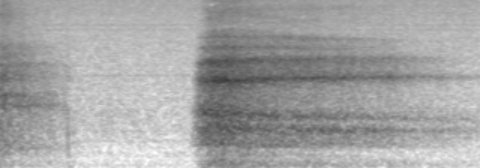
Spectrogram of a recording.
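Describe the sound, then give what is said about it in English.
A deep breath taken during a guided breathing exercise: a faint airy breath trails away, and after a pause a strong, long whooshing breath rises sharply and slowly fades. The breathing is quiet overall, with no talk. “take a breath with me and inhale in and a breath out on the count of three”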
